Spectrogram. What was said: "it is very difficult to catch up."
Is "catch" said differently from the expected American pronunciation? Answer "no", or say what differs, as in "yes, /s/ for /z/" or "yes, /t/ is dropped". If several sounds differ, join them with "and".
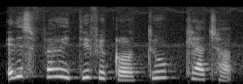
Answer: no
